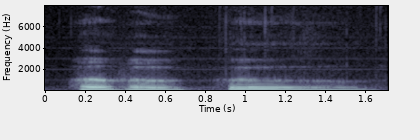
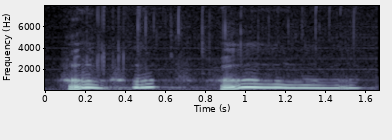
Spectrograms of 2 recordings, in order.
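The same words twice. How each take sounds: First: Low hooting owl call. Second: High hooting owl call. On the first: Answering the owls with a lower hoot call. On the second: Showing off his owl call on the porch, high hoots. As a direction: hoot up high like a little owl. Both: Pretend. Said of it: "Aren't I good?".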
